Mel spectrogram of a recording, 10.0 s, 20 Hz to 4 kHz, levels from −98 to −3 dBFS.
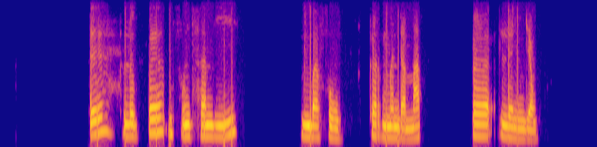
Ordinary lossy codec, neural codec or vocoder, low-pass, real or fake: Opus, 16 kbps; none; 3.6 kHz; real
